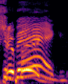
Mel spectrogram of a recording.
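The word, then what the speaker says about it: Chebeague: I've never known how to pronounce that. – It's Chebig.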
